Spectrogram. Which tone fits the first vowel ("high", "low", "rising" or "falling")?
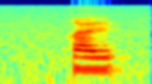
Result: high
